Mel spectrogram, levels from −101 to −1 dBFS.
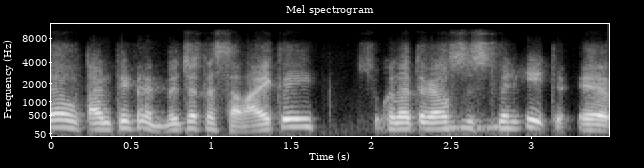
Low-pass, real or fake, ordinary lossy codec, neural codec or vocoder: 7.2 kHz; fake; Opus, 16 kbps; codec, 16 kHz, 0.5 kbps, X-Codec, HuBERT features, trained on general audio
